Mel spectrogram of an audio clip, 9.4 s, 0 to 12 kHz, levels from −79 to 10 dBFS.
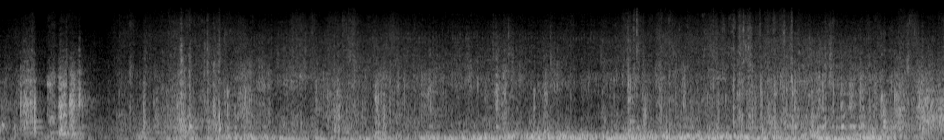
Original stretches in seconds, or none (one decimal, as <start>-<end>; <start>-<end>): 0.0-2.6; 4.3-9.4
